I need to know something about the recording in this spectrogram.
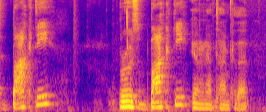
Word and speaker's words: Bochy: So if you were on Baseball Reference, as you said, they have this lovely pronunciation guide for everybody, and that's Bochte.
